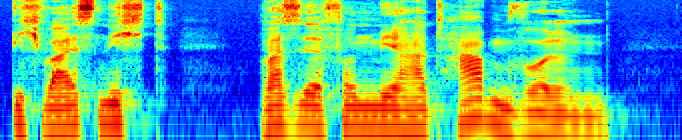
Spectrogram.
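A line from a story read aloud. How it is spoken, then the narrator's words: Murderer's whiny cry. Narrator (German): rief in weinerlichem Tone der Mörder aus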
